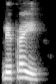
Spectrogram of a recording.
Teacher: Nós gaúchos temos esse som mais fechado, letra E.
